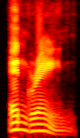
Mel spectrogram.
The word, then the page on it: engrain: American English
